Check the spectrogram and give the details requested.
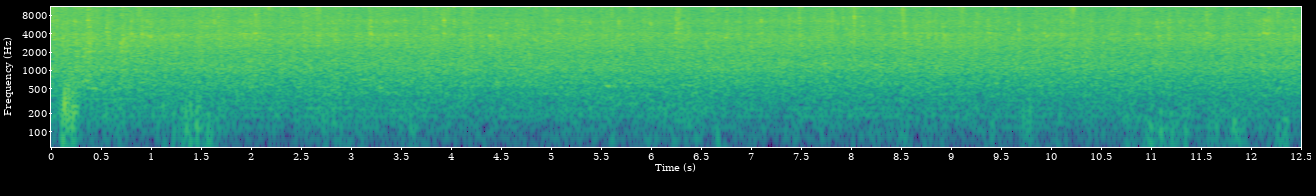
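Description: Heavy rain falling steadily, an even hiss. There is a brief low thump right at the start and a smaller one about a second and a half in.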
